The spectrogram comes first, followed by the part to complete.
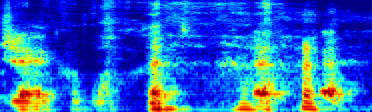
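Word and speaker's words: Jekyll: know J Island um JL is incidentally the original pronunciation I know everybody calls it jaal but um uh you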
